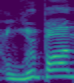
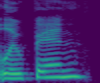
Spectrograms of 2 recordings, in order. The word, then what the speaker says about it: Lupin: uh they also animated lupon theii you may have heard of it you don't pronounce it Lupin Lupin lupon I thought about naming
